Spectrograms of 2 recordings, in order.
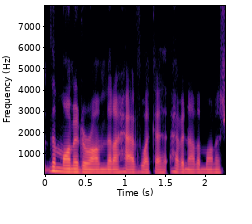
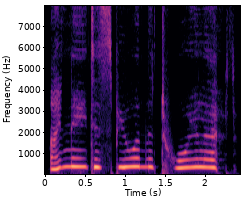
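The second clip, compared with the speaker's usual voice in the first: put-on high, slow little child voice; toddler voice; 5 dB louder, slower than usual. Mum imitating her toddler asking for the toilet, high slow child voice. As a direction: play a tiny kid proudly announcing it. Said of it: "what do I hear".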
